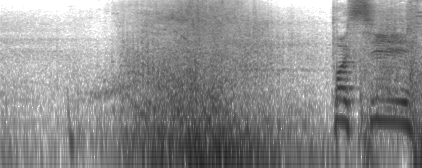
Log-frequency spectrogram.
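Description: Flames burst and roar loudly.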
